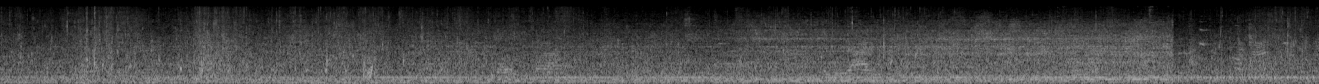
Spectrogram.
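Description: A small boat's engine running steadily, a low hum that firms up a few seconds in, over the wash of water and wind.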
